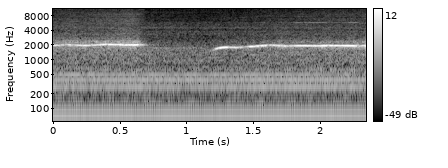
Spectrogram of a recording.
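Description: A person whistling a steady high note into a CB radio microphone as a test tone to modulate the transmitter and amplifier: one short whistle that stops under a second in, then a longer one starting a little after a second in.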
